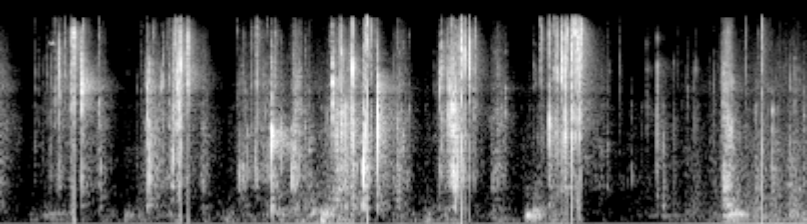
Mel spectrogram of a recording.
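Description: Crunchy slime packed with foam beads being squeezed and pressed by hand, giving short crunching, crackling bursts about once a second.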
